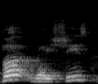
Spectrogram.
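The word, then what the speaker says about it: ראשית: So Reshis is the proper pronunciation.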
